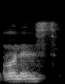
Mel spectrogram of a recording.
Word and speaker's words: honest: to pronounce the word honest, the H is silent. So it's the O at the second letter that is pronounced first. The H is silent, so that makes it take a vowel sound.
